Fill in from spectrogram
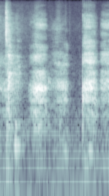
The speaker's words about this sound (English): That's me breathing heavily.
